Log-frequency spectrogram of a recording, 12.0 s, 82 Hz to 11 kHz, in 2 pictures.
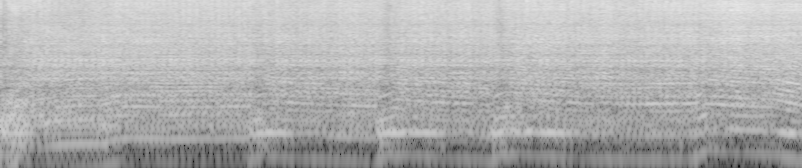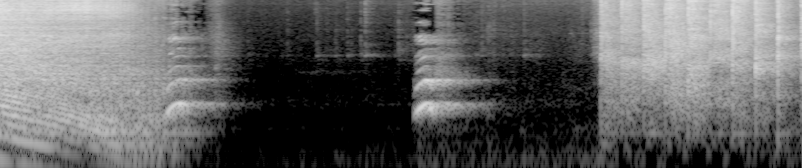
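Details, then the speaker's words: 1993 Kawasaki KX125 two-stroke, abandoned in a shed over 6 years, started with gas poured down the spark plug hole. It fires, revs up and down for about seven seconds with a crisp buzz, then cuts out. "that's a very good sign so I don't think this is gonna be too hard to fix up so basically we know that it starts now"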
